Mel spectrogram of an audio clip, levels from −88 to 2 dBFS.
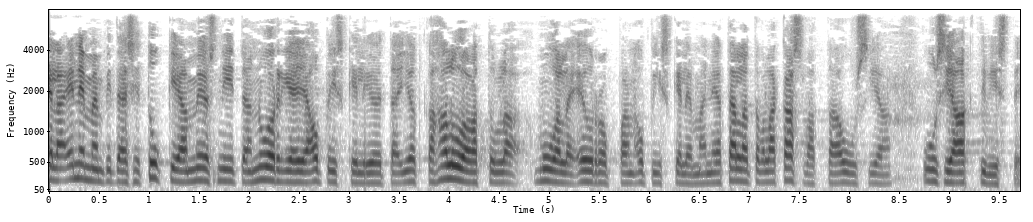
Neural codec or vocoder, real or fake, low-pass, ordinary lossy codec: none; real; 7.2 kHz; none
